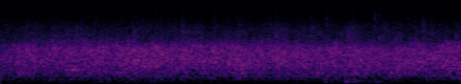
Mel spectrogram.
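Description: A crowd claps steadily in sustained applause, a dense, even wash of many hands that holds at a constant level throughout, with no voices standing out.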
